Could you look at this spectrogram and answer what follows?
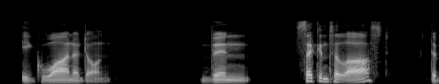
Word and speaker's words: Iguanodon: Four syllables, ig-wa-no-don, Iguanodon.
